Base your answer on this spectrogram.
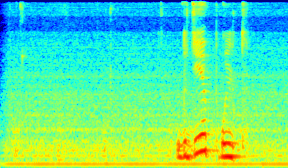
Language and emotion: Russian, neutral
